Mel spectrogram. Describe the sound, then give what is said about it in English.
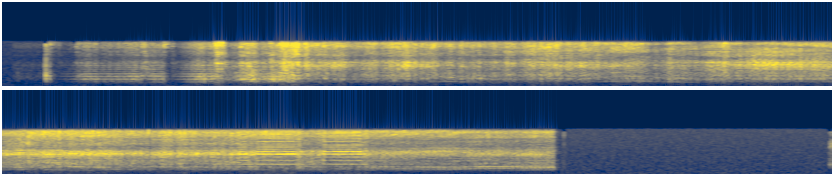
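A bus engine rumbles steadily as a horn honks several times, the dense vehicle noise running loud for about seventeen seconds before cutting off abruptly into near silence. “who do we got on the old gospel bus as we get ready to pull out of the station tonight?”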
